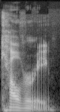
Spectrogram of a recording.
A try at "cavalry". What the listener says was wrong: cavalry? cavalry. You said Calvary. Calvary is the place where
